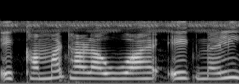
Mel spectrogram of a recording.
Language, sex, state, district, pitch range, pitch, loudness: Hindi, female, Jharkhand, Sahebganj, 265-280 Hz, 265 Hz, -16 LUFS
